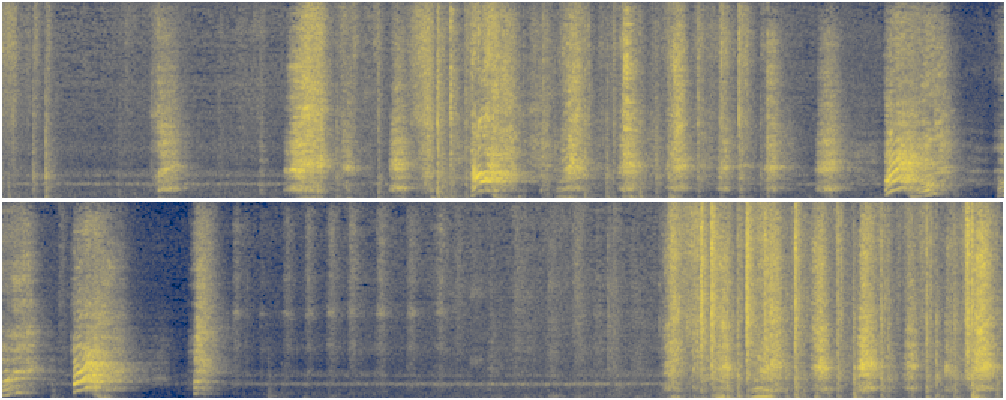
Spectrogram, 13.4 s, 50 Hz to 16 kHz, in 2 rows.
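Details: Pomeranian Sam spinning fast around about 175 times, 1 November 2015; bursts of bright yapping barks with scraping, clattering noises between them, a quiet pause in the middle, then noisy scuffling at the close.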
